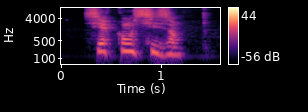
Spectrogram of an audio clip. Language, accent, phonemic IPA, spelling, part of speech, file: French, Canada, /siʁ.kɔ̃.si.zɔ̃/, circoncisons, verb, LL-Q150 (fra)-circoncisons.wav
- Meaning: inflection of circoncire: 1. first-person plural present indicative 2. first-person plural imperative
